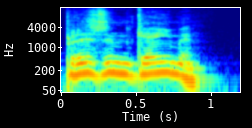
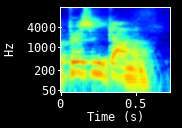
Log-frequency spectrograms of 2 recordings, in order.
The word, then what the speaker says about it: Brisingamen: So now we're on to your final book, The Weird Stone of Brisingamen. – Yeah. – Have I pronounced that correctly? – No, not quite. – Go on then. – The Weird Stone of Brisingamen.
